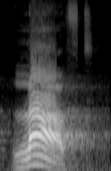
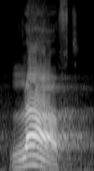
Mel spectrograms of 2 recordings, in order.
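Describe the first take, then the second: Both takes have the same delivery.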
